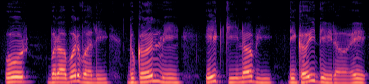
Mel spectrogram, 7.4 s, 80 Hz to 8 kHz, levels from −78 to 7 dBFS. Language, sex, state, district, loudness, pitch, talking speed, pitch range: Hindi, male, Uttar Pradesh, Saharanpur, -14 LUFS, 150 Hz, 95 wpm, 140-165 Hz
